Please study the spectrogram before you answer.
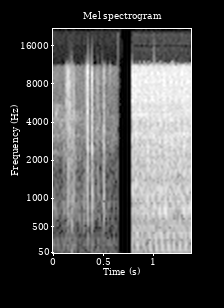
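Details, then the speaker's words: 1983 Honda ATC200X after freeing a seized clutch and cleaning a flooding carburetor (idle needle one turn out); starts on third kick, then a steady, evenly paced single-cylinder idle with no stumbling, healthy. "so it started up the third kick which is good the idling away"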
